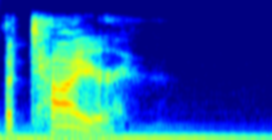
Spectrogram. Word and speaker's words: attire: good okay now um some of you um when you see a double t you automatically think that we are going to pronounce that as a d sound or a flap flap d t okay but the time we do not is when it is receiving the stress right here it is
